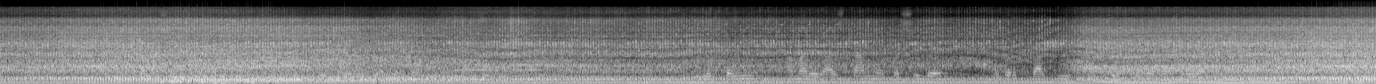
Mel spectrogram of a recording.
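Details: Massey Standard 241 tractor after repair, running while cultivating a cotton field; steady, even diesel clatter at about four beats a second, unbroken; healthy engine.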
